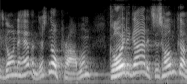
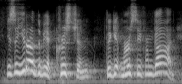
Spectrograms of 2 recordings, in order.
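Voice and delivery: usual speaking voice

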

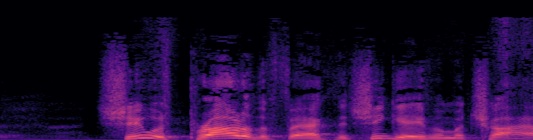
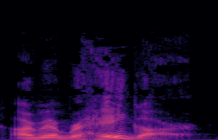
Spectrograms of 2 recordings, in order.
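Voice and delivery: normal talking voice

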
